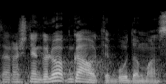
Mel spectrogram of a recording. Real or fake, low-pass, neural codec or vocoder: real; 14.4 kHz; none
